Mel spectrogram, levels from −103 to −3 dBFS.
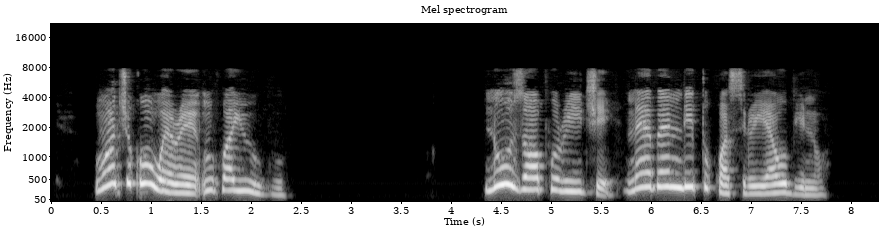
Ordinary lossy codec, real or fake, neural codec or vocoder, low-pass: none; fake; codec, 16 kHz, 16 kbps, FreqCodec, larger model; none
